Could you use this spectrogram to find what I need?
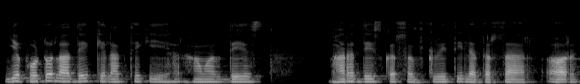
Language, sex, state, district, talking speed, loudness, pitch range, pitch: Sadri, male, Chhattisgarh, Jashpur, 195 wpm, -29 LUFS, 120-130 Hz, 125 Hz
